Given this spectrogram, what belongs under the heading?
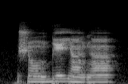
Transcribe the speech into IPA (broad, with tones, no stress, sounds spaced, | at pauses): ʃ ɔ̃˧ ɡ͡b e˦ j ã˧ ɡ ã˧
